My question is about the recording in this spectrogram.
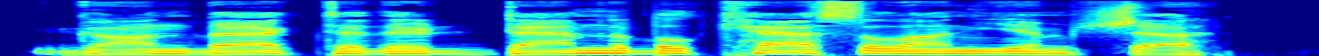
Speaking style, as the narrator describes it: grunted Conan

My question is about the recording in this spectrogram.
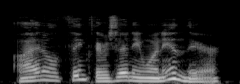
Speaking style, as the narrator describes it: Jones said in a low voice

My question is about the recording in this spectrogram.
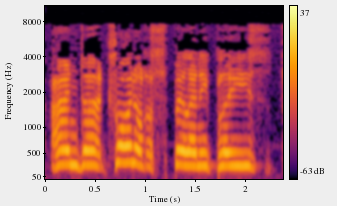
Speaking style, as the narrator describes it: Dorcas shouted up after them

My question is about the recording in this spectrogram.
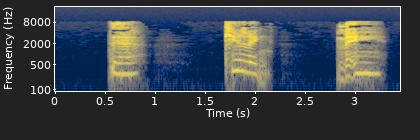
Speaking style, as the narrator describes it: Sophie rasped weakly

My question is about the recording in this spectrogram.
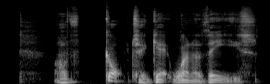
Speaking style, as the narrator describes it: murmured

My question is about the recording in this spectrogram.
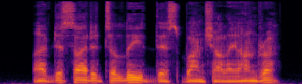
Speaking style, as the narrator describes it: Perrin said gruffly

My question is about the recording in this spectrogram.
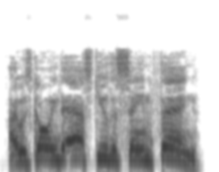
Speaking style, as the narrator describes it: I yell back

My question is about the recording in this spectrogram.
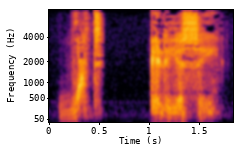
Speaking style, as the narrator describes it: he snarled toward Madge

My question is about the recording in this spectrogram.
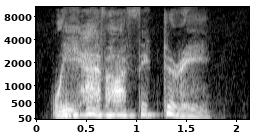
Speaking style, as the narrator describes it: Luke whispered

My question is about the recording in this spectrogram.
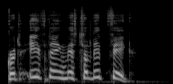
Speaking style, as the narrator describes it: said the cheery voice

